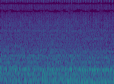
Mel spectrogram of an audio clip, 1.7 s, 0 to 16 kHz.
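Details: Honda Civic 1.7 (2001–2006) idling uneven and shaky with a loping stumble, no check-engine light. Cylinder 4 is misfiring after a coil swap test, and the idle gets worse with that plug lead pulled.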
